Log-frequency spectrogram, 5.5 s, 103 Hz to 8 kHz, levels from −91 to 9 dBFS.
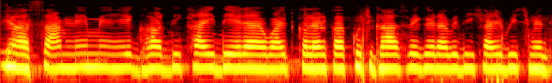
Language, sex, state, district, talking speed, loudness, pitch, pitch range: Hindi, female, Bihar, Samastipur, 215 wpm, -15 LUFS, 230 Hz, 225-235 Hz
